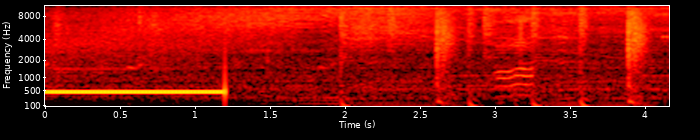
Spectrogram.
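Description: A steady, loud telephone ringing tone of an unanswered call holds for just over a second, then cuts off abruptly, leaving a quiet background broken by a handful of short, soft thumps and clicks.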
